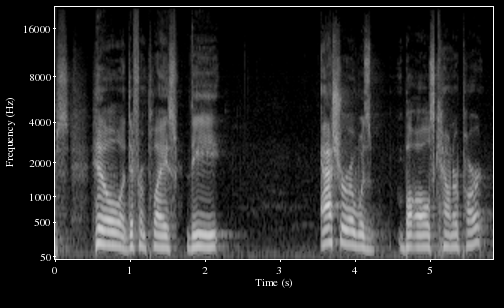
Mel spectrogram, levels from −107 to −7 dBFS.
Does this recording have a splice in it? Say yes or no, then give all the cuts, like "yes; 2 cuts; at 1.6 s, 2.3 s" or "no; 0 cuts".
yes; 1 cut; at 1.6 s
